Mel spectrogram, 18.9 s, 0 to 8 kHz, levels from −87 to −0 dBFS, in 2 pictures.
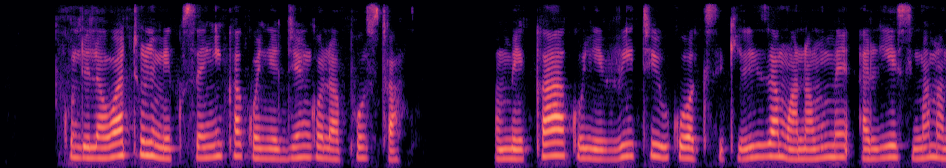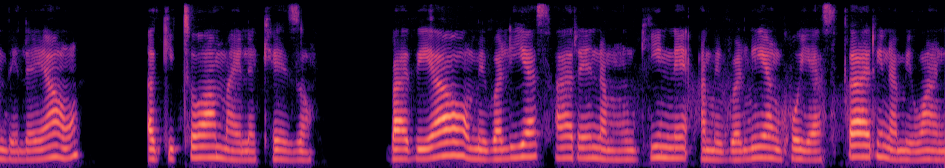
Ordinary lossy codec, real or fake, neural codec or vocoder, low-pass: Opus, 64 kbps; fake; codec, 16 kHz, 4.8 kbps, FACodec; 7.2 kHz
